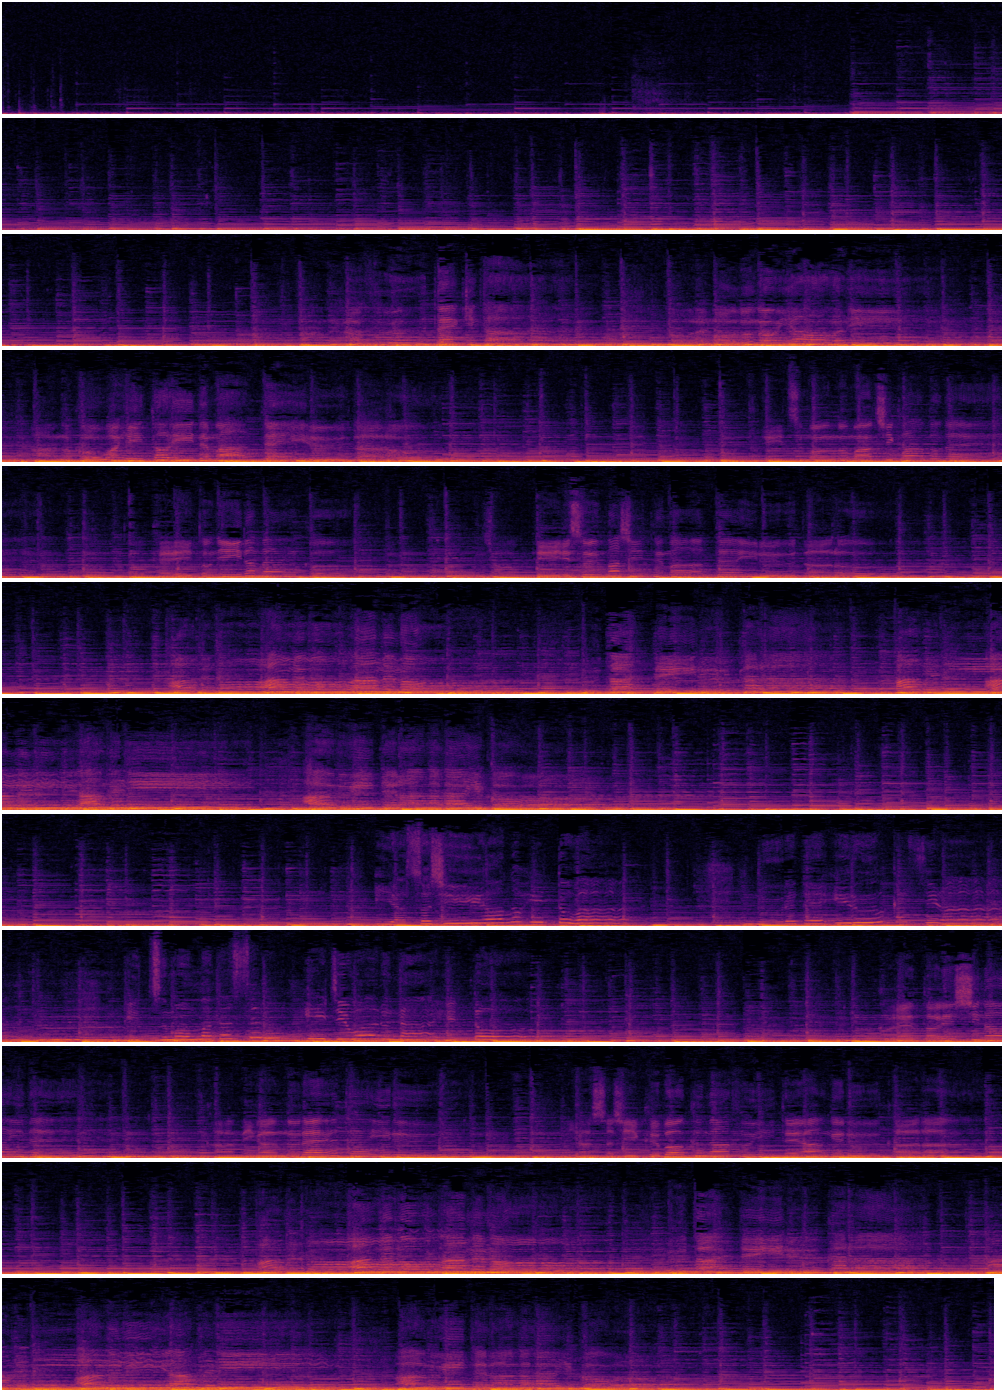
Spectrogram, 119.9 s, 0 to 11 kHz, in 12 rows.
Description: １９６８年サンケイホールのライブで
